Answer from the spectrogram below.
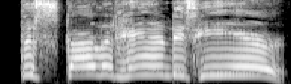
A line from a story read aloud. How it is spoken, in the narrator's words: Sabrina shouted down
